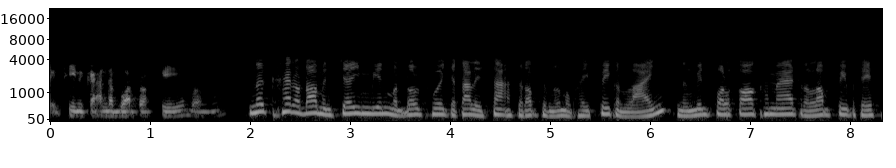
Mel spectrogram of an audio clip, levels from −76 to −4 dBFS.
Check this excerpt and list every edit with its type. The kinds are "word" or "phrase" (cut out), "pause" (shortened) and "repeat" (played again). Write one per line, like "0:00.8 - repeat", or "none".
0:06.2 - pause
